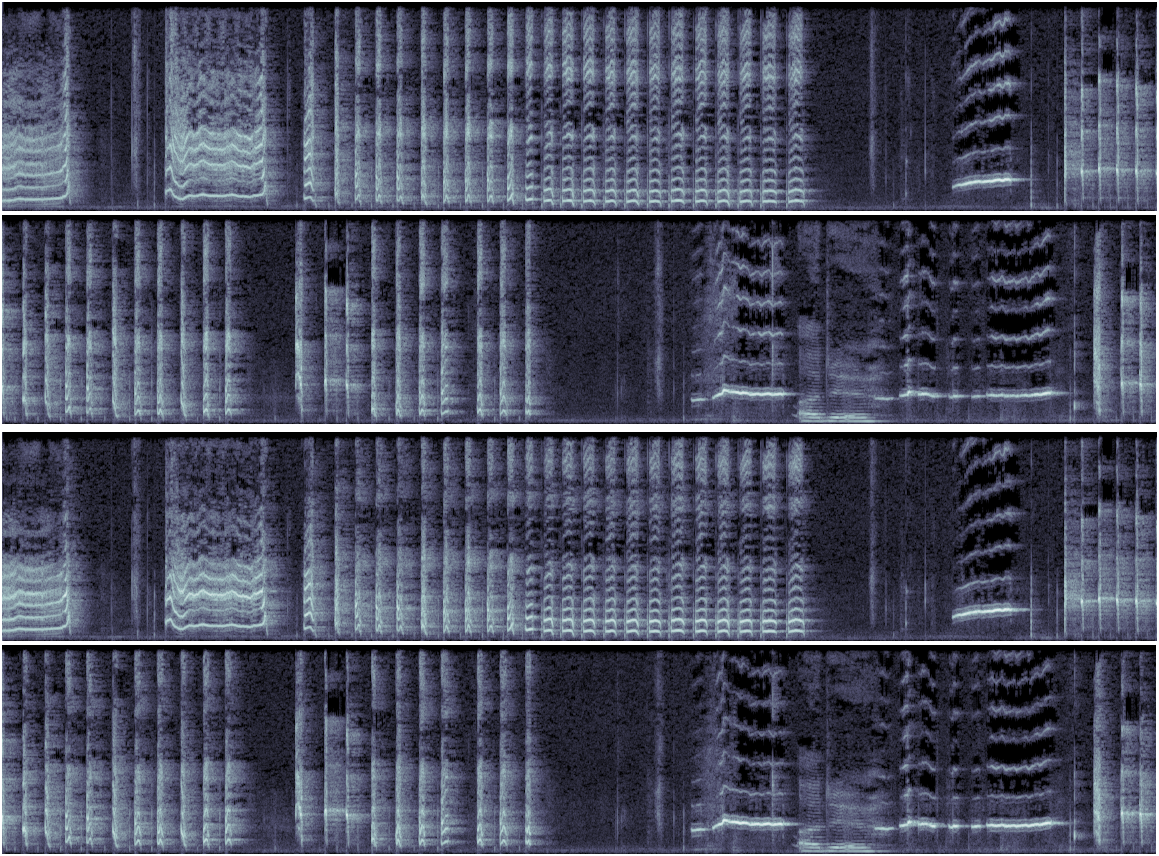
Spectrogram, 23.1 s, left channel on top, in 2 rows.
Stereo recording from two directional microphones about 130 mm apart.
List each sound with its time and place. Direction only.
0.0 s squeak: 30° left (ahead or behind)
8.6 s whistle: 30° left (ahead or behind)
14.4 s dog: 30° left (ahead or behind)
18.1 s a sound: 30° left (ahead or behind)
18.9 s whistle: 25° left (ahead or behind); by 23.0 s 40° left (ahead or behind)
